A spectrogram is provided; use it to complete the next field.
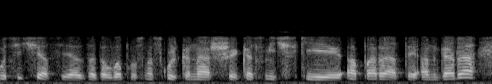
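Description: This is a man speaking. His pace is fairly slow. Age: 30s. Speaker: caller. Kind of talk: radio phone-in call.

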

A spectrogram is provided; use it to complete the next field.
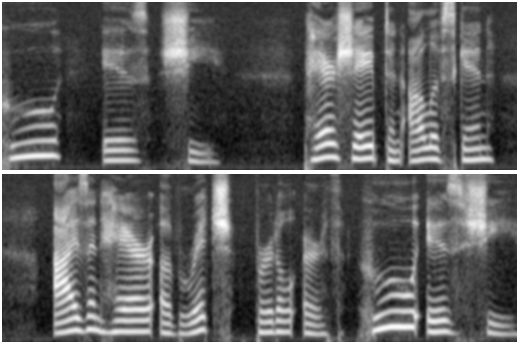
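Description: At a very slow pace, a dark, mellow tone carries ordinary pitch variation over a very clean recording with a silent background. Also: woman, medium pitch for a woman. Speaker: podcast host and midwifery school graduate. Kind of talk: casual intro and outro chat; poetry reading, spoken word. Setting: studio podcast recording. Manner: halting, filler-heavy speech in the chat; slow, deliberate, lyrical poetic delivery with pauses.

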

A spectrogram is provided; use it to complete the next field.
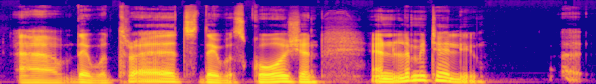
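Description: On a very clean recording with a silent background, a man with an Indian accent speaks with very wide pitch swings. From India, New Delhi. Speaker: trafficking survivor and advocate. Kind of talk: interview. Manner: hesitant, many fillers.

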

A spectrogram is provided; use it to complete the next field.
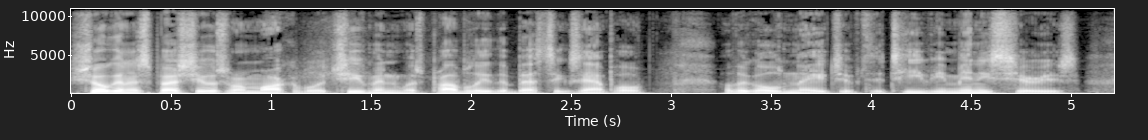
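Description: Recorded very cleanly against a silent background, the speaker talks at a very fast pace in an American accent, with lively intonation and vocal fry. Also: man, very deep, low pitch for a man. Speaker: radio host. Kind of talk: radio interview. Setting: studio.

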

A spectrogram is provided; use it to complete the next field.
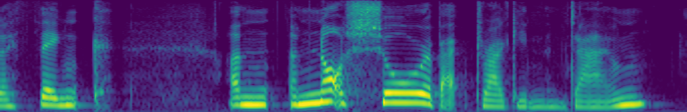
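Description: In a British accent, a woman of medium pitch speaks at a fairly slow pace with lively intonation. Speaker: teacher and education podcast host. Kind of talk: casual chat.

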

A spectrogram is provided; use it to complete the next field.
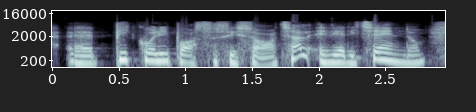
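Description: A woman speaks at a moderate speed, with noticeable noise in the background. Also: dry, close sound with no echo. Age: 40s. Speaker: travel blogger and freelance web marketer. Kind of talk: podcast interview.

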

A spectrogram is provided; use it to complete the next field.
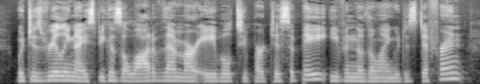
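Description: A woman with an ordinary speaking voice talks at a fairly low pitch with ordinary pitch variation, in a very clean recording with a silent background. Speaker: social studies teacher.

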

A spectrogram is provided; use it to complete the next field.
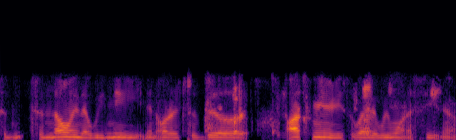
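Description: In an American accent, a man of medium pitch talks with monotone, flat intonation. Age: 30s. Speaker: food justice director, activist. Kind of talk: panel discussion. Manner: halting.

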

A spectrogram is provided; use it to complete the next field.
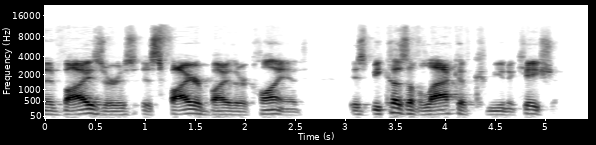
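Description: Fairly low in pitch, a man speaks in a plain, everyday voice at a moderate pace over a quiet background. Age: 50s. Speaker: podcast host. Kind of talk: interview.

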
